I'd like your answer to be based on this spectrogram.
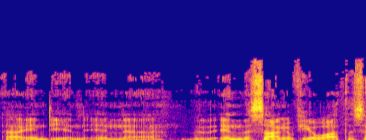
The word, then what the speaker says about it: Hiawatha: Speaking of bold, I refrained from asking last week, but is it really Hiawatha as opposed to Hiawatha? – That Longfellow himself pronounced it Hiawatha.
